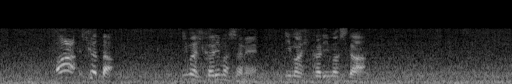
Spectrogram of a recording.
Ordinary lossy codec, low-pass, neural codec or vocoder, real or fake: none; 5.4 kHz; none; real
